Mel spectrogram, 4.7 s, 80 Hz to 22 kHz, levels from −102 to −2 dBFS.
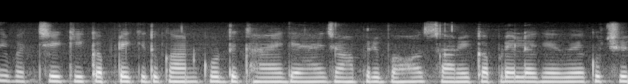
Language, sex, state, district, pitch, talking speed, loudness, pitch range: Hindi, female, Bihar, Patna, 210 Hz, 240 wpm, -17 LUFS, 205-220 Hz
